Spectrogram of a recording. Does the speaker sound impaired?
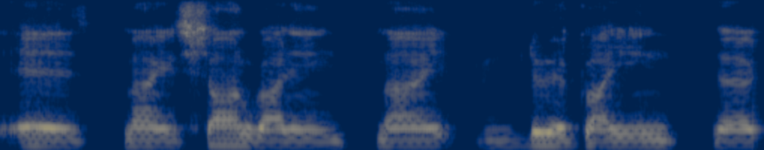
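Yes: Down syndrome.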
